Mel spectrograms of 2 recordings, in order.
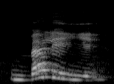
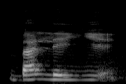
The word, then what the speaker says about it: balayer: Balayer. Balayer. Do you see how I pronounce A-Y? Ayer. Ayer. Balayer.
